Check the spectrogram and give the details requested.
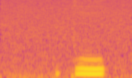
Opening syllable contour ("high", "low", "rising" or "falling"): high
